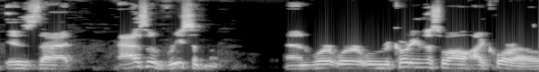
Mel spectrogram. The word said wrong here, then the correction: Ikoria: or whatever, how do you pronounce it? – Ikoria.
